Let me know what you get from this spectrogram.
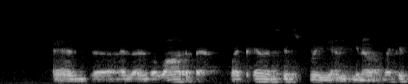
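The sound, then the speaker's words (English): Speech comes back as a delayed, thin echo over a call line, the voice sounding narrow and tinny as phrases repeat in steady bursts at moderate loudness. “Getting a bit of an echo here.”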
